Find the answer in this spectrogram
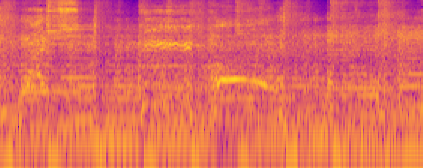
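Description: Live rock band playing, with electric guitars, bass guitar and drums under a male lead singer whose sung line rises and falls about halfway through.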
